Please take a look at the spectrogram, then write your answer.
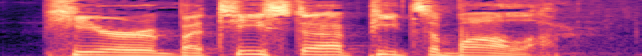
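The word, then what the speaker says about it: Pierbattista Pizzaballa: There is a fellow, his name is making the rounds, Cardinal Pier Battista Pizzaballa. And that's his real name. It is spelled just like it sounds.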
